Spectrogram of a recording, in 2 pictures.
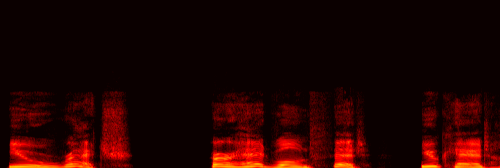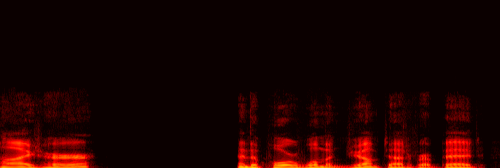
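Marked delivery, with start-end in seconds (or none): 0.1-4.5 understated scream. Acted. Mistress crying out at a vision, a mild scream. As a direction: cry out in horror at the vision. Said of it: "uttered another terrible scream, crying".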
